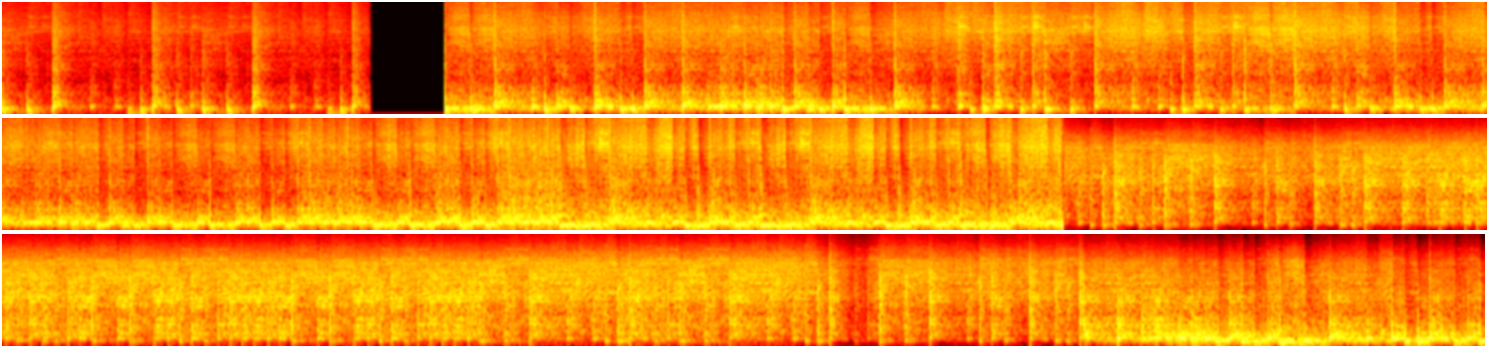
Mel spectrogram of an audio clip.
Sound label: drum loop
